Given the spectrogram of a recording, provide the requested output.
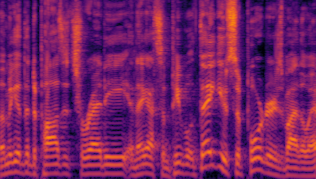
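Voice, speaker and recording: With ordinary pitch variation and a medium pitch, a man talks at a very fast pace on a very clean recording with a silent background. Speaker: video game streamer. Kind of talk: casual live-stream chat. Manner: loud; animated.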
